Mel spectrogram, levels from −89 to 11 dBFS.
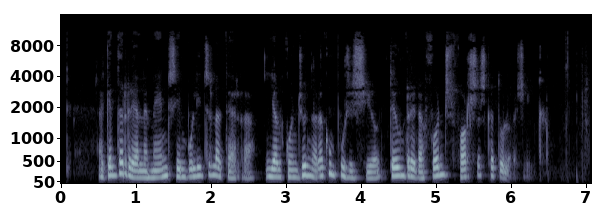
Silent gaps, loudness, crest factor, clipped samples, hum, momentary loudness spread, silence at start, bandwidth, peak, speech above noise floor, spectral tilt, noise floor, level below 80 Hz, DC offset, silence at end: none; -27 LUFS; 18 dB; under 0.1%; none; 10 LU; 0.5 s; 11 kHz; -10 dBFS; 33 dB; -6.5 dB/octave; -60 dBFS; -74 dBFS; under 0.1%; 0.9 s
